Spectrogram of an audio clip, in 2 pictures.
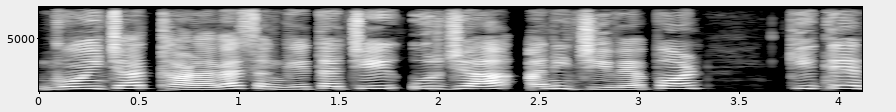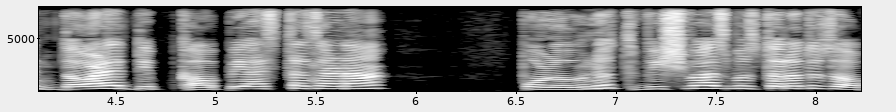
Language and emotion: Goan Konkani, surprised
